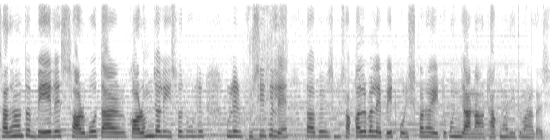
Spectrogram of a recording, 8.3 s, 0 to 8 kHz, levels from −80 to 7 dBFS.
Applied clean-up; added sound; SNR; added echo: none; Zipper (clothing) + Musical instrument; 19 dB; none.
